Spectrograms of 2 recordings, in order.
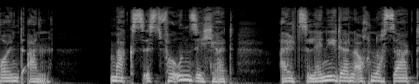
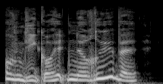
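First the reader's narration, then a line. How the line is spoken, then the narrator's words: Giggling. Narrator (German): kichert Sina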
